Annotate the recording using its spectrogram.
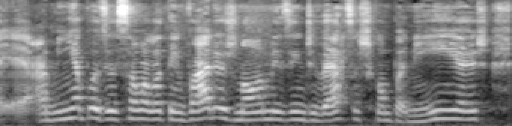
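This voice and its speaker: A woman's medium-pitched voice. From Brazil, Rio de Janeiro. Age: 30s. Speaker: cruise ship documentation officer, vlogger. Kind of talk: casual vlog introduction. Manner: halting, many fillers.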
